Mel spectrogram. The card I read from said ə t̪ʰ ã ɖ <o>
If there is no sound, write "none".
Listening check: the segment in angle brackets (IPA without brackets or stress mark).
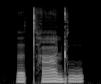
u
